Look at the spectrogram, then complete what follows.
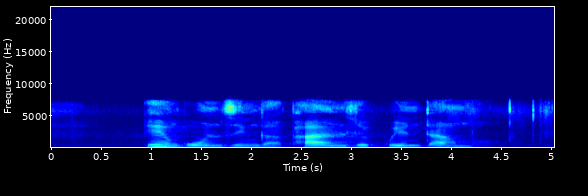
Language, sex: Xhosa, female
